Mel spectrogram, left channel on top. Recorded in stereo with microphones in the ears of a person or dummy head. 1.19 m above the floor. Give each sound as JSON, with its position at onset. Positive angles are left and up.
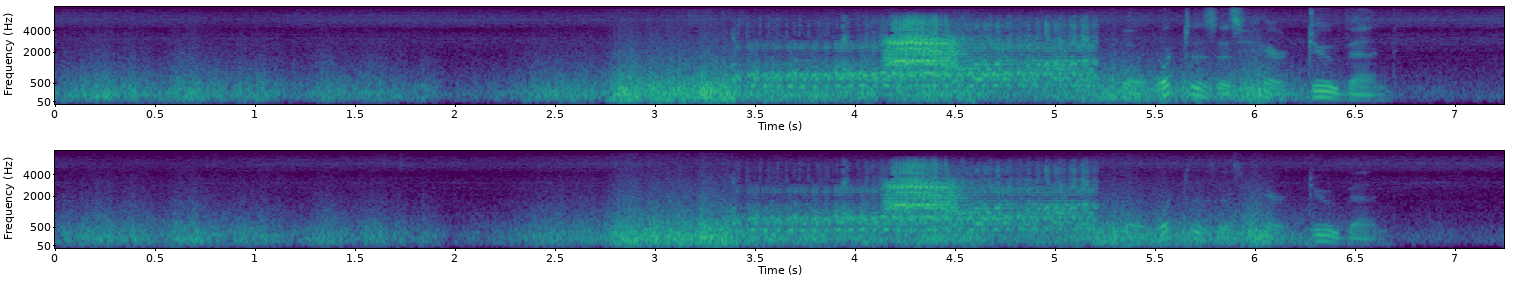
{"t": 3.4, "sound": "a bird", "side_deg": 5}
{"t": 5.3, "sound": "a man speaking", "side_deg": 65}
